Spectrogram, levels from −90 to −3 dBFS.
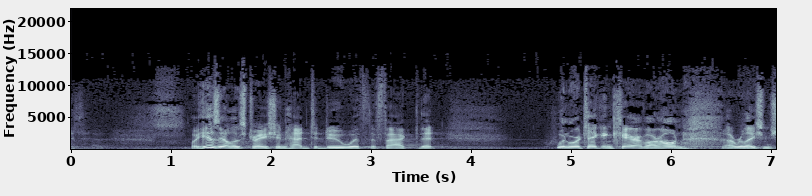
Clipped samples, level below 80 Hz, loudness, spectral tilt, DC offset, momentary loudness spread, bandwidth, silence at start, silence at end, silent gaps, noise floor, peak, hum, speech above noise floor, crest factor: under 0.1%; -64 dBFS; -20 LUFS; -4 dB/octave; under 0.1%; 18 LU; 14.5 kHz; 0 s; 0 s; none; -52 dBFS; -2 dBFS; none; 32 dB; 20 dB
